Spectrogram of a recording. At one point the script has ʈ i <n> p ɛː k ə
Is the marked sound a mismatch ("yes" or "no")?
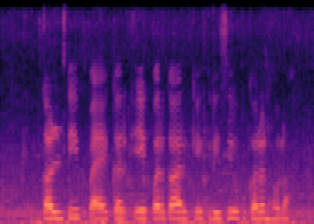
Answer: yes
